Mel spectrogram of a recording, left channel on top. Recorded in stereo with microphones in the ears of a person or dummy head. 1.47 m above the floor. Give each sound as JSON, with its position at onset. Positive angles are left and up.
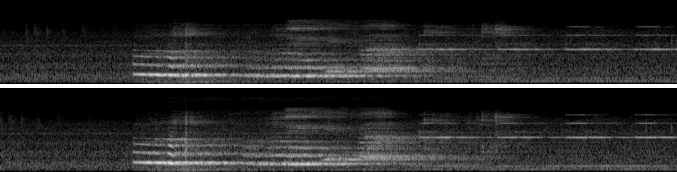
{"t": 1.3, "sound": "laughter", "side_deg": 5, "distance_m": 0.7}
{"t": 4.0, "sound": "a microwave", "side_deg": -30, "distance_m": 1.0}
